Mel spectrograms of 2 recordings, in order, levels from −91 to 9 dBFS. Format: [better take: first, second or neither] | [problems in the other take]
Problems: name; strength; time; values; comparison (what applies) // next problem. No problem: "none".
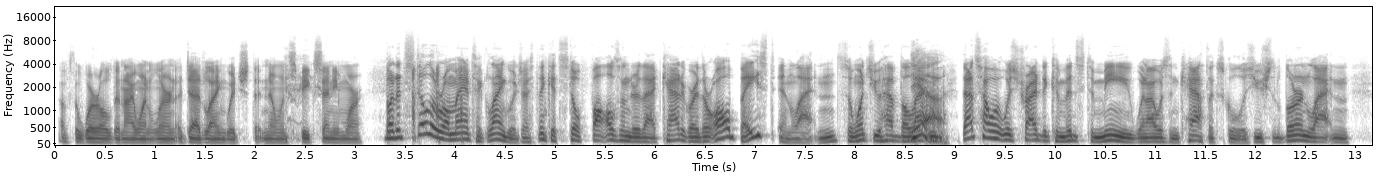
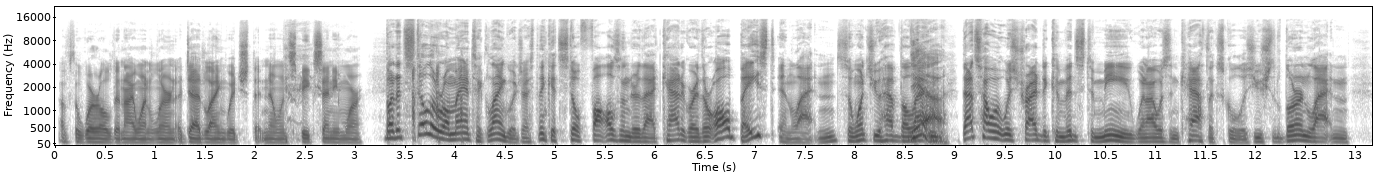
second | muffled; slightly; fading above 3.5 kHz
